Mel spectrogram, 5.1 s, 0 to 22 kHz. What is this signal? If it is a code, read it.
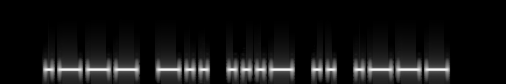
Morse code, heard as a keyed tone, about 17 wpm, 700 Hz. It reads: JDVIJ
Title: Code Groups - 5 Letter:Numbers - 17wpm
